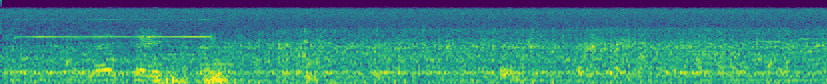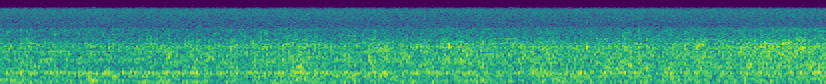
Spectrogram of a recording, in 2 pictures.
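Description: Motorboat engine running steadily, with a short burst of voices about a second in.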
